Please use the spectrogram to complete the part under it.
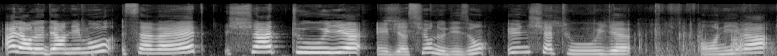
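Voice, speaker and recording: Speaking a little slowly with lively intonation, the primary school teacher's voice sits high as she patiently and encouragingly spells out dictation words letter by letter for young children.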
